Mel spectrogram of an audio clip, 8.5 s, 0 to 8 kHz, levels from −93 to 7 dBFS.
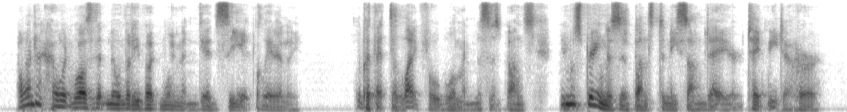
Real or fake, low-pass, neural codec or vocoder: fake; 7.2 kHz; codec, 24 kHz, 1.5 kbps, HILCodec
